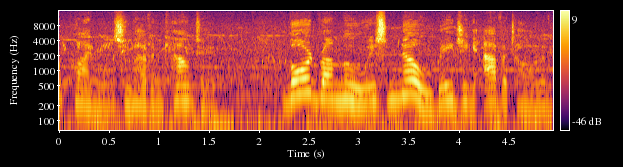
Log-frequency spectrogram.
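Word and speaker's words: Ramuh: returned unto the forest oh that's how you say it I've been saying Rama almost like Ramen ramu he's a cow scarce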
